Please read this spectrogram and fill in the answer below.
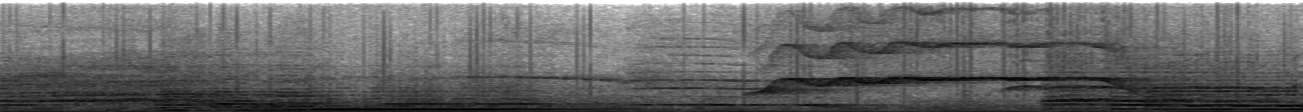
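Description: Live rock band playing: steady sustained bass notes under a high lead note that slides up a little past halfway and holds for about two seconds.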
